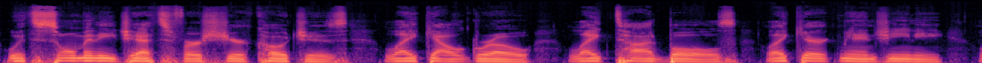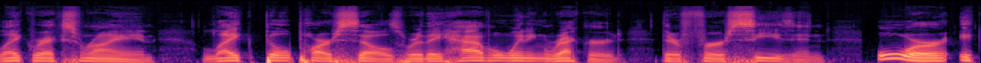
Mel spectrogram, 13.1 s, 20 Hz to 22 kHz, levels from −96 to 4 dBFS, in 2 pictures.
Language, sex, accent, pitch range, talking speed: English, male, American, 105-135 Hz, 145 wpm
